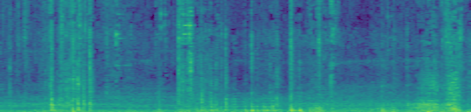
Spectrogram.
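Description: Keys jangle close by in a series of bright metallic shakes and clinks during a police stop, with a car engine or road rumble running steadily underneath.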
